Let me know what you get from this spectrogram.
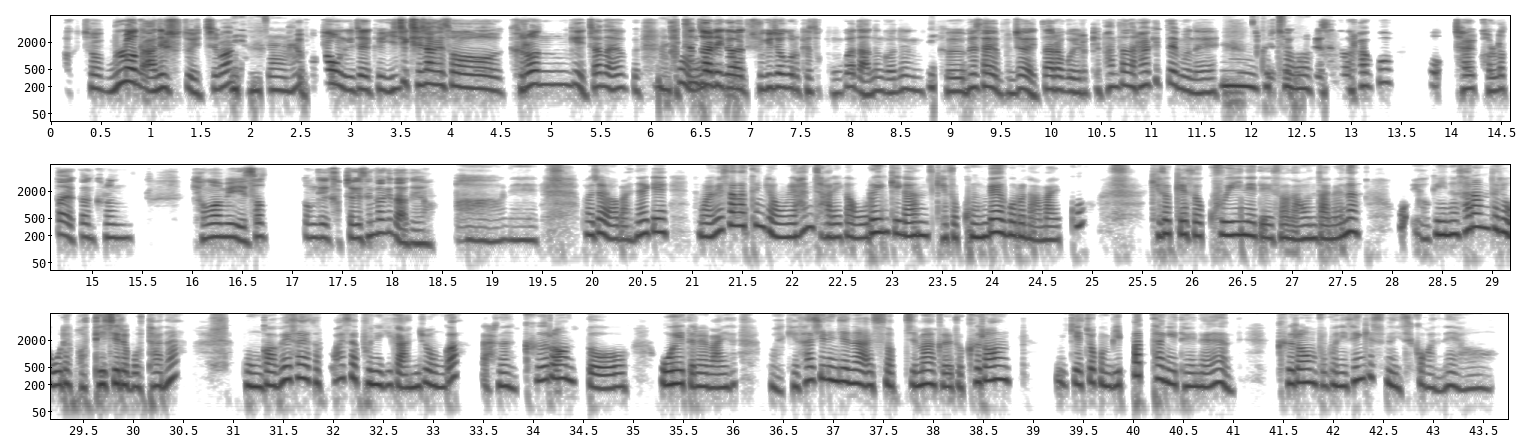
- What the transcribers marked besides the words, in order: other background noise; tapping
- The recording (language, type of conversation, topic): Korean, podcast, 변화가 두려울 때 어떻게 결심하나요?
